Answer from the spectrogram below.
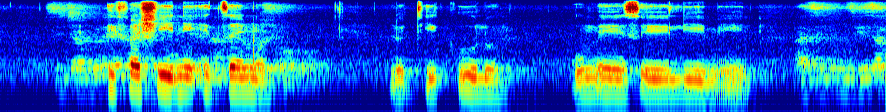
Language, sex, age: Swati, male, 26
